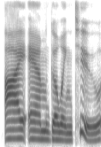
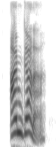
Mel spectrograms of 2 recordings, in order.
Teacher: Native speakers don't say, I am going to, as 4 separate words. They say something like, I'm gonna. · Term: words connect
